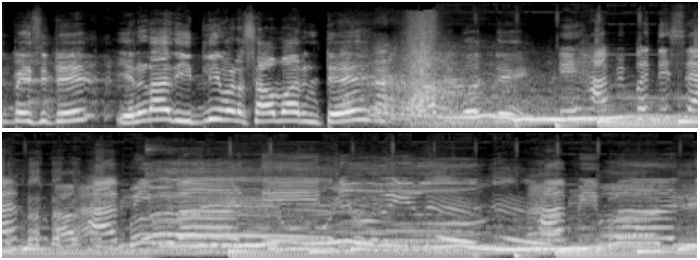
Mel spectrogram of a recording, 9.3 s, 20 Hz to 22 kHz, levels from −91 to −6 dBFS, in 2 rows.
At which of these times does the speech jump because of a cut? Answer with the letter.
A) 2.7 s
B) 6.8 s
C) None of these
A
